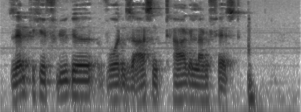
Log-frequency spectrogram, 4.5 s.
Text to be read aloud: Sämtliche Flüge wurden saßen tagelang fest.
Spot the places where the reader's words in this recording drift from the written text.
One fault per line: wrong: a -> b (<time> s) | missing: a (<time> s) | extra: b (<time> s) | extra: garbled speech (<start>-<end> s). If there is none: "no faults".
no faults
